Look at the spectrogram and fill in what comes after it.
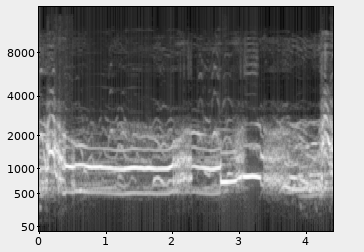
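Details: Several basenjis in Wimauma sing together, joined to a small adopted male who leads; long wavering yodel-like howls with shifting pitch, overlapping voices sliding up and down, rising again at the end.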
